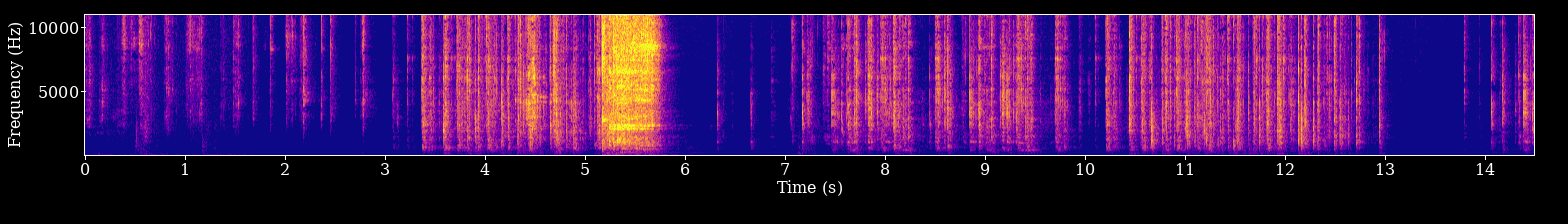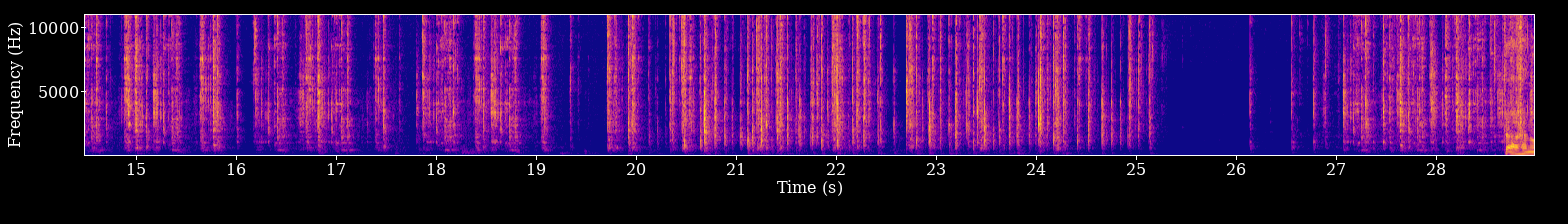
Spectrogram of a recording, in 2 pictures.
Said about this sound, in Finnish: Pajatson ääni. He, heitille tuttu ääni, onko? On, on, on. Mä väitän, että 50 penni ei, ei ole markka. Ehkä tää on 50 pennin pajatso. Tää on 77 vuodet.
